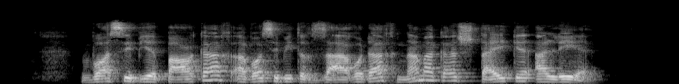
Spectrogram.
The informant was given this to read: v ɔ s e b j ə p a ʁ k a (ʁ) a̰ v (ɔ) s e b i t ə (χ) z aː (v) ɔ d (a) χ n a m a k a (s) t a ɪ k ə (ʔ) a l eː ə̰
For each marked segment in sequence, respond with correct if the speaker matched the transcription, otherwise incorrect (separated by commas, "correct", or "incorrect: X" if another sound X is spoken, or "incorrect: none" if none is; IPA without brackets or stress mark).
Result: incorrect: χ, correct, correct, incorrect: ʁ, correct, incorrect: ʃ, correct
